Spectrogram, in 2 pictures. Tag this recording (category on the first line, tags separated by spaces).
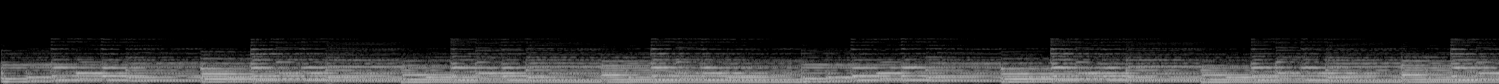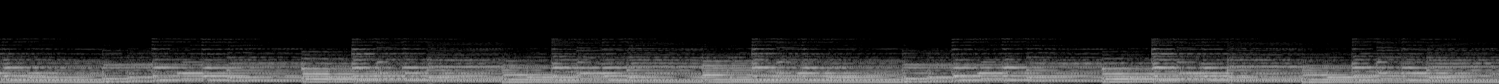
Music > Solo instrument
loop 120bpm 120 simple music reverb pianomusic free piano samples simplesamples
